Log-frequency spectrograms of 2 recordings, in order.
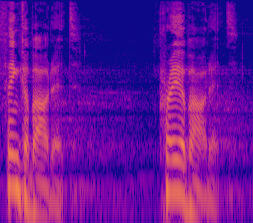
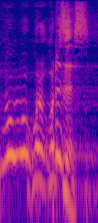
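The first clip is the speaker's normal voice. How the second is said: mock baffled outrage. Baffled at pastor in room.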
